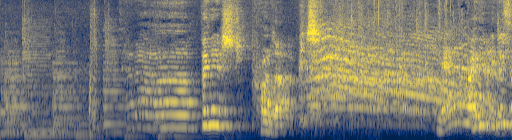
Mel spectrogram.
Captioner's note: cheering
